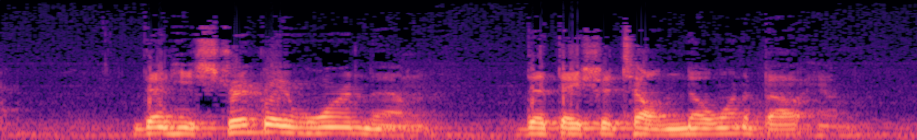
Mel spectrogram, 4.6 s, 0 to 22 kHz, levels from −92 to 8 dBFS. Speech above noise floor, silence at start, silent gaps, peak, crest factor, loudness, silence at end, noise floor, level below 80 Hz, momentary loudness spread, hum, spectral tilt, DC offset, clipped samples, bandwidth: 22 dB; 0 s; none; 0 dBFS; 12 dB; -11 LUFS; 0.05 s; -33 dBFS; -40 dBFS; 17 LU; none; -6.5 dB/octave; under 0.1%; 0.3%; 11.5 kHz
